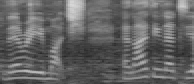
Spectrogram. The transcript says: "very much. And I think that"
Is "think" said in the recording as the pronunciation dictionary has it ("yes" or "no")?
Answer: yes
